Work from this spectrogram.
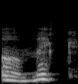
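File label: "un mec", French pronunciation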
